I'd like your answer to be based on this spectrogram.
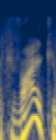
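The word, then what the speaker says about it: Kveik: Kvike, como se pronuncia isso? É Kvike é mesmo? É Kvike. Segundo, é. segundo ele falou no programa, é Kvike. Esse é o jeito errado que a gente fala.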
